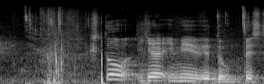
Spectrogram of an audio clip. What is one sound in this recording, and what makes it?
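A young man speaks calmly, explaining, close by.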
